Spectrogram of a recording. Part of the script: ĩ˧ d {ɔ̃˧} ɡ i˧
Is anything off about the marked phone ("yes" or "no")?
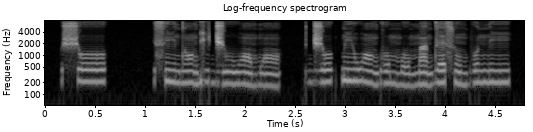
no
